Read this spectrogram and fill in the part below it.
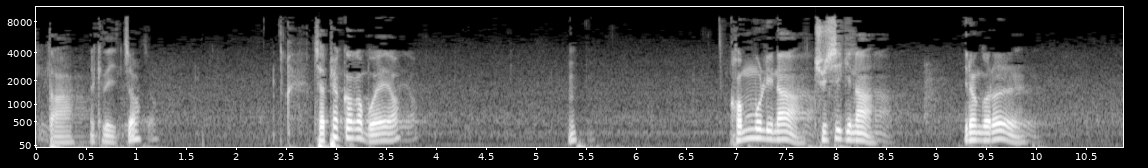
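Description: A man speaks slowly and thoughtfully into a microphone, in short bursts with pauses.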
